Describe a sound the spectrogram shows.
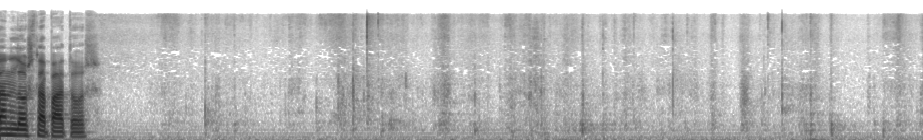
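Shoelaces rustle and slap against a shoe as they are tied.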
